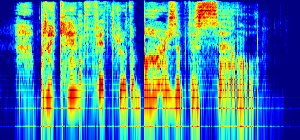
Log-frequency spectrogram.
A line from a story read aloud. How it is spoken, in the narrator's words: whispered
